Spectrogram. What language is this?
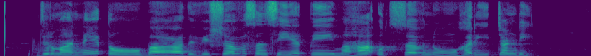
Punjabi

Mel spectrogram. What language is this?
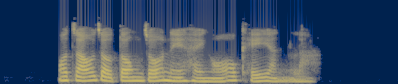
Cantonese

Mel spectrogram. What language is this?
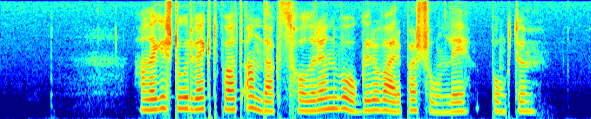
Norwegian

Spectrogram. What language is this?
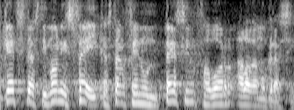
Catalan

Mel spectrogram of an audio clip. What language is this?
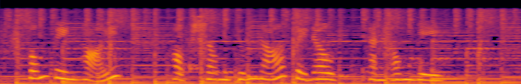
Vietnamese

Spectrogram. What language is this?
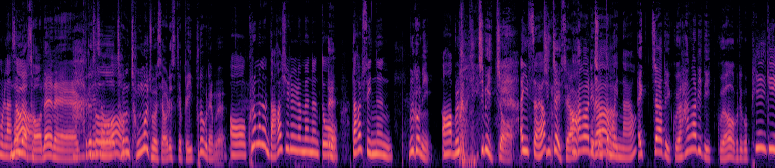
Korean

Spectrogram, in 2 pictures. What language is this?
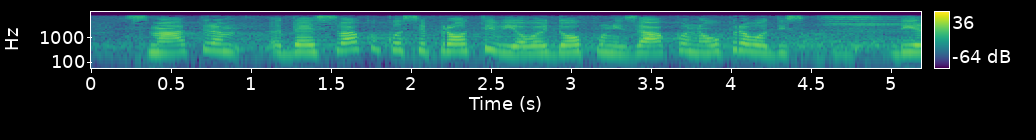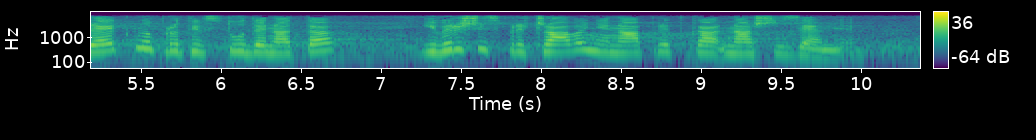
Serbian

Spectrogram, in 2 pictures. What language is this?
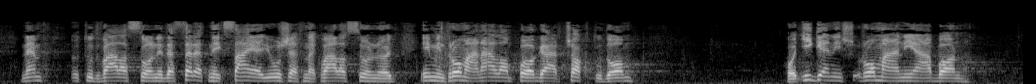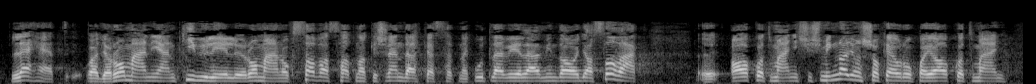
Hungarian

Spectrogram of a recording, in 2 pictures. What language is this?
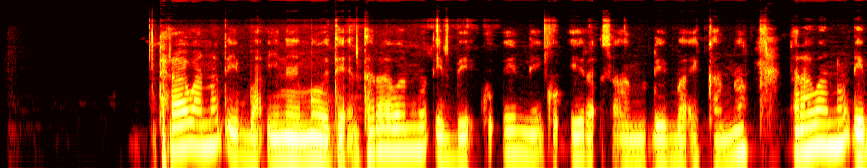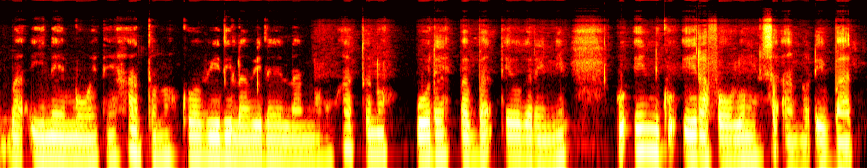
Sidamo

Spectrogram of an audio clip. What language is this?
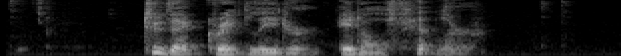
English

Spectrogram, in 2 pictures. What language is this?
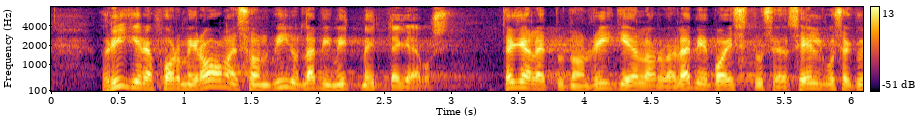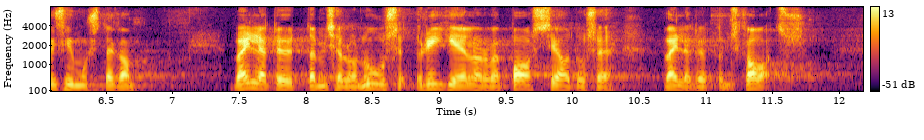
Estonian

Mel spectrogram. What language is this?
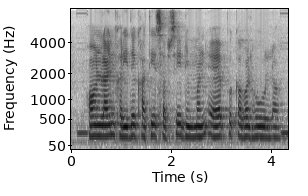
Bhojpuri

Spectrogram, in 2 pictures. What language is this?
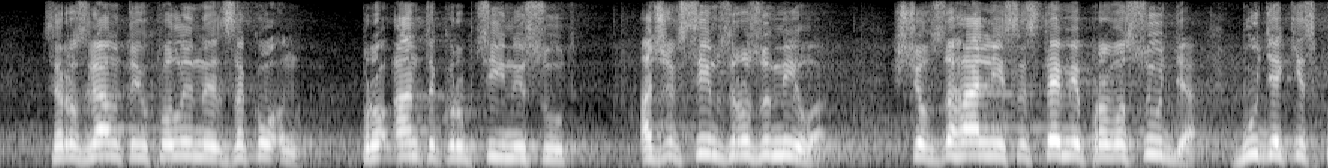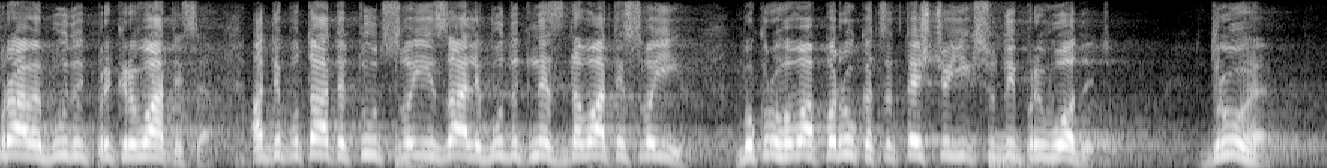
Ukrainian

